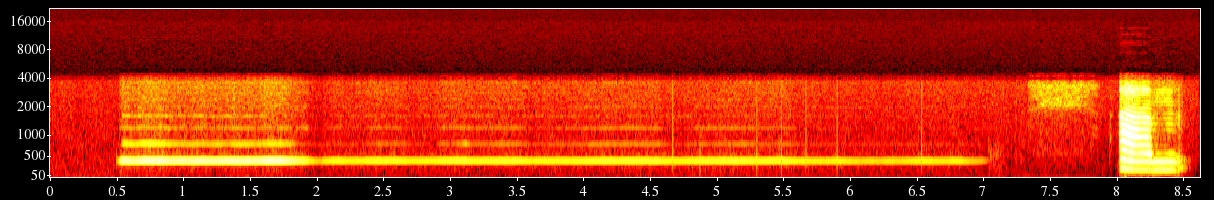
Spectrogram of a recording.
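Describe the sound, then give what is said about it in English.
A single person hums one long, steady note for about six seconds, starting strong and settling into an even drone, then breathes and begins another short vocal sound. “Go into yourself and find your own harmony. Hum.”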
